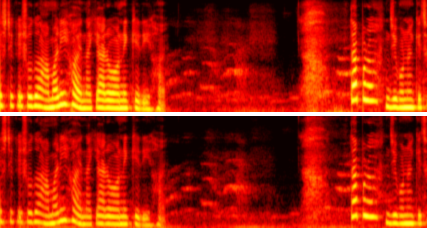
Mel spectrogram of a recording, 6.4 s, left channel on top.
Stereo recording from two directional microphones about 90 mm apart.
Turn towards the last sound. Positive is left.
turn(degrees=25)  # may be behind; listen again after turning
